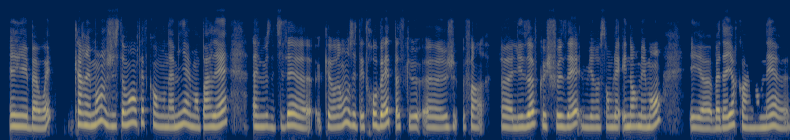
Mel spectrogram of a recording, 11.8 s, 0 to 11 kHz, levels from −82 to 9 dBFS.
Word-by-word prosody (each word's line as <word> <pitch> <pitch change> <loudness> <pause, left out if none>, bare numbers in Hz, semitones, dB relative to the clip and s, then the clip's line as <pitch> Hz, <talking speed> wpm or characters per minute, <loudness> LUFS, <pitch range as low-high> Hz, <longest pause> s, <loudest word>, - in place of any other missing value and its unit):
Et 230 -1 +3
bah, 200 -1 +2
ouais. 195 +2 -1 0.3
Carrément, 265 +3 +3
justement, 260 +4 +2
en 300 - +3
fait, 290 0 -3
quand 250 -2 -2
mon 220 -1 -2
amie, 220 +5 0
elle 265 -3 +1
m'en 215 -2 -2
parlait, 225 +6 +2 0.4
elle 225 -1 0
me 225 +1 -2
disait, 220 +1 +1
heu, 275 - -4 0.2
que 235 - 0
vraiment 225 +7 -1
j'étais 230 -4 -1
trop 250 +2 +1
bête, 275 +5 +6
parce 230 - -2
que, 220 -1 -3
heu, 210 0 -2
je 225 +1 -7
enfin, 220 -1 -4 0.3
heu, 215 -2 0
les 210 +2 -1
œuvres 265 +3 +7
que 240 -3 -2
je - - -7
faisais 225 +4 +2
lui 215 -2 -4
ressemblaient 215 +1 -3
énormément 225 +5 +1 0.4
et 205 -1 -1
heu, 190 -1 0
bah, 200 +2 +1
d'ailleurs 230 +7 +2
quand 215 - -2
elle 200 -1 -5
m'emmenait, 210 +4 -1
heu, 200 - -6
225 Hz, 225 wpm, -24 LUFS, 215-245 Hz, 0.4 s, œuvres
